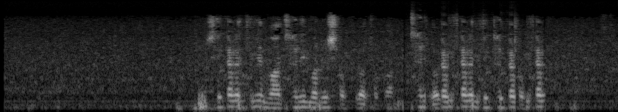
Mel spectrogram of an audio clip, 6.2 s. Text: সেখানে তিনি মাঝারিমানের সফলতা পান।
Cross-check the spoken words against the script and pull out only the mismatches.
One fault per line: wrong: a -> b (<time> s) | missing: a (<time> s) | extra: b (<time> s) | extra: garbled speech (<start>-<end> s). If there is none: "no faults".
extra: garbled speech (4.0-5.4 s)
